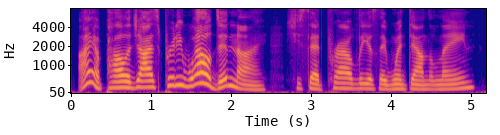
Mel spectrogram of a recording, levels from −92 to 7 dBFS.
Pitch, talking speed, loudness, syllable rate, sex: 205 Hz, 175 wpm, -19 LUFS, 4.5 syllables/s, female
